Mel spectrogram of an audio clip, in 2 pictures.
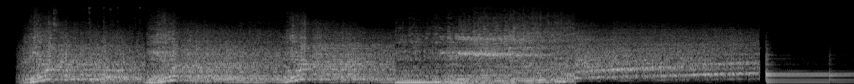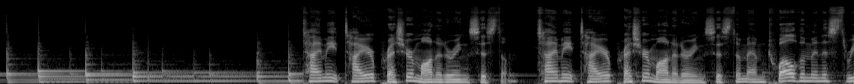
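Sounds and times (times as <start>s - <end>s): sports car engine revving: 0.2s - 7.6s.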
